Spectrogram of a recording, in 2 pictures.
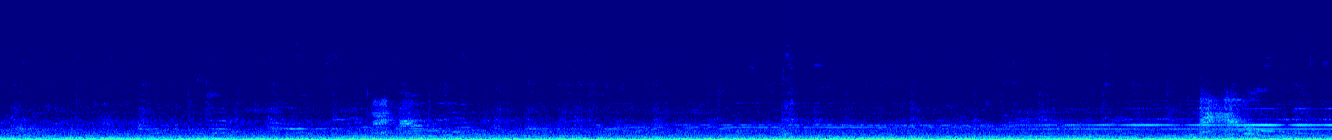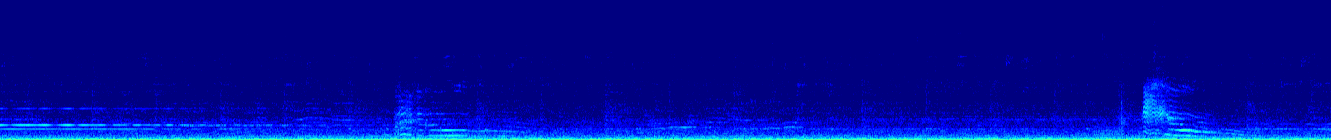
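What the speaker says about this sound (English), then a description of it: "a video of his cat was tweeted with no context" A pet cat meowing several times at intervals over a constant low background rumble, each cry short and fairly faint.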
